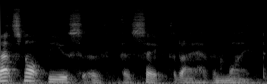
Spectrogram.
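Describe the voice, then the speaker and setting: Speaking at a fairly slow pace with a Scottish accent, a man has a dark, mellow, somewhat breathy voice that makes very wide pitch swings. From Scotland. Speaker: professor. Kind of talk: lecture.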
